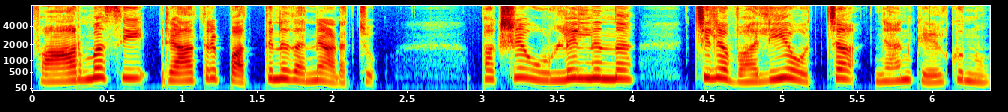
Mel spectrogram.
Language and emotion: Malayalam, fearful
